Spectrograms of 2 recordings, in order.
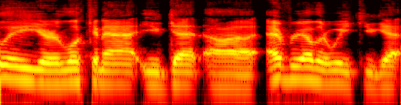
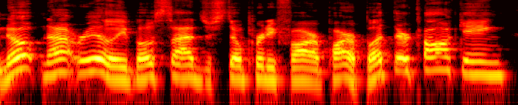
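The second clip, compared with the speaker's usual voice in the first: high-pitched, sing-song mock reporter; hammed-up high voice for a pointless announcement; mock breezy update; 8 semitones higher, 4 dB louder than usual. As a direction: parody an empty news update, pitched way up. Mock exchange parodying the reporters' non-update.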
